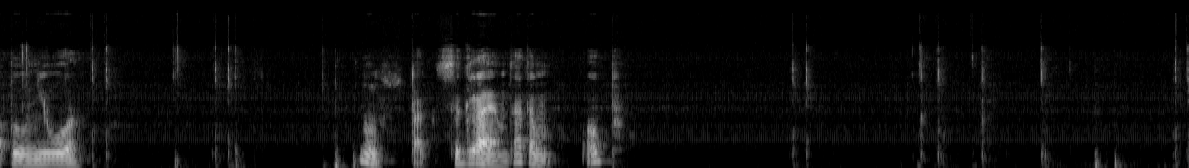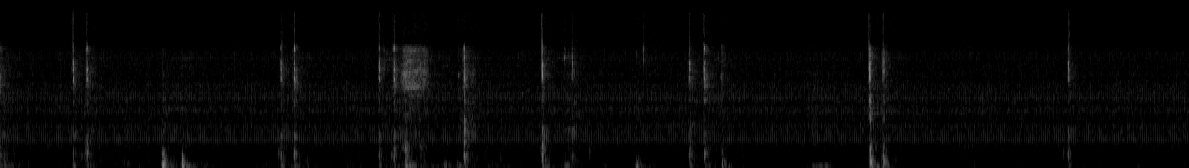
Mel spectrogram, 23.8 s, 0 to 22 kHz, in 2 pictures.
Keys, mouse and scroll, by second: 1.2 click, 2.4 shift+click, 3.7 g, 9.5 middle click, 10.2 middle click, 11.2 r, 12.9-13.2 drag, 13.7 r, 16.0 click, 17.0-17.8 middle drag, 19.2 shift+click, 21.1 KP_3, 23.0-23.7 drag.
